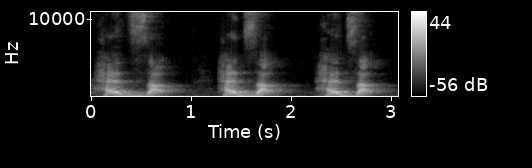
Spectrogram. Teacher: So notice that S on heads, when I combine it with my vowel sound in up, I use a z, z to combine that together, and it sounds like one word.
